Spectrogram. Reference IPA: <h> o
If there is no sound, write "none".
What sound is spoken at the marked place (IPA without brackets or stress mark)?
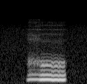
ɦ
